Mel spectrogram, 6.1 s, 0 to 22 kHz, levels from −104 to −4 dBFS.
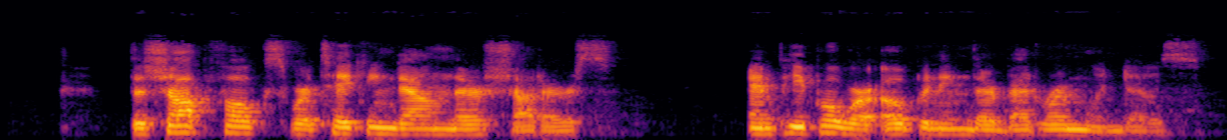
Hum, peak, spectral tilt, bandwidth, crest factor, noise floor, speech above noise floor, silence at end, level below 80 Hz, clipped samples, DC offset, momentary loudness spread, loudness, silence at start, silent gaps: none; -4 dBFS; -6 dB/octave; 7.4 kHz; 22 dB; under -90 dBFS; over 65 dB; 0.35 s; -66 dBFS; under 0.1%; under 0.1%; 10 LU; -25 LUFS; 0.65 s; none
